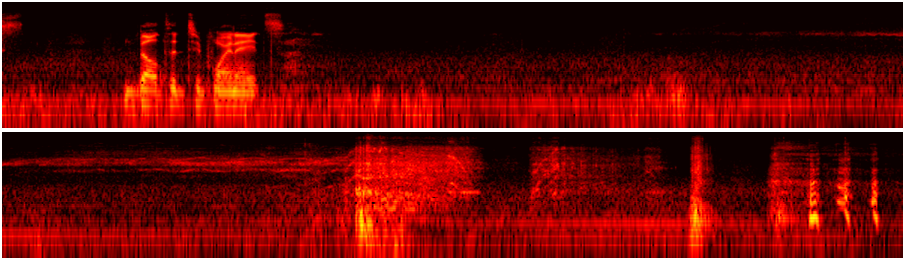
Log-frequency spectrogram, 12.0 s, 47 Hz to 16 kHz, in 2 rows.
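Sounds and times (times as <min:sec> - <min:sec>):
gritty dirt rush: 0:00.0 - 0:11.5
electric motor whine: 0:02.4 - 0:11.0.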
